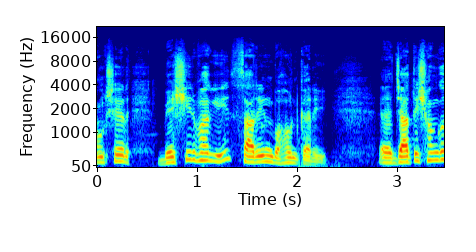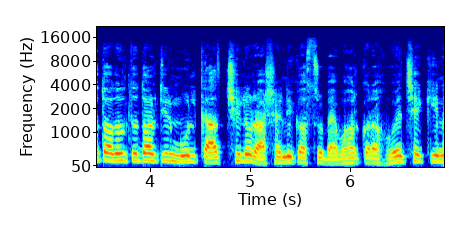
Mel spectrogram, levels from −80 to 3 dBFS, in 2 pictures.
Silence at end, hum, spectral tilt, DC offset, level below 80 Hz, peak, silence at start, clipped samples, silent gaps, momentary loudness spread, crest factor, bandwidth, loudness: 0 s; none; -5 dB/octave; under 0.1%; -64 dBFS; 0 dBFS; 0 s; under 0.1%; none; 7 LU; 20 dB; 15.5 kHz; -20 LUFS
